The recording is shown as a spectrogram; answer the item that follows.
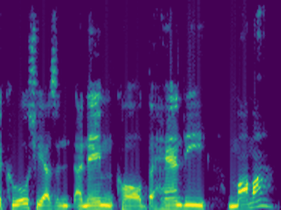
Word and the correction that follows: Handy Ma'am: Did I say that right, Shelley? – Handy Ma'am.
